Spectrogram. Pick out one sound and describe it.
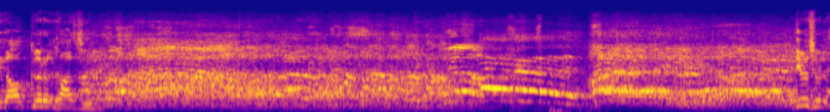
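A man speaks passionately and loudly into a microphone, heard through loudspeakers in an echoing space.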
